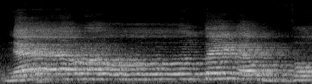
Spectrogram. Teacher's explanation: Kita tadi saya tunjukkan kan, nak sebut makhraj nun mati dengan tanwin sama, iaitu hujung lidah tekan pada gusi atas. Tapi oleh kerana hukum ini namanya ikhfa, maka hujung lidah kamu jangan kamu tekan pada gusi. Sebab kalau kamu tekan pada gusi betul-betul, nanti bunyinya jadi jelas, izhar pada dia.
